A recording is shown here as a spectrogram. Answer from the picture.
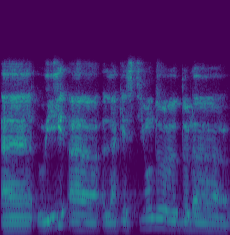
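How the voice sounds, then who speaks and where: Noticeable background noise sits behind a man speaking at a medium pitch. His intonation stays fairly even. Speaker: architect. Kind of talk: interview. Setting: video call from home. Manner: halting, many hesitations; slow.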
